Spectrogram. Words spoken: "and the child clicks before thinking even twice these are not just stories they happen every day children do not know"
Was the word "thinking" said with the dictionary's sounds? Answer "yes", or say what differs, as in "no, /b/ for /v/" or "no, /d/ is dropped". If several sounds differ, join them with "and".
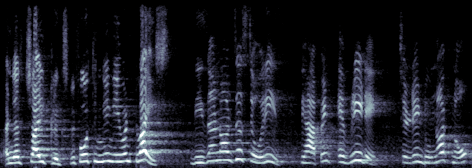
no, /t/ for /θ/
